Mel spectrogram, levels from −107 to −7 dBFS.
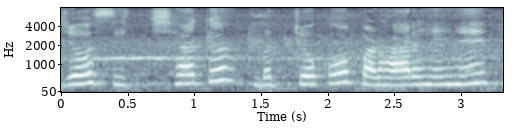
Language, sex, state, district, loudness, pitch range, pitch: Hindi, female, Uttar Pradesh, Lucknow, -14 LUFS, 280-335 Hz, 310 Hz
